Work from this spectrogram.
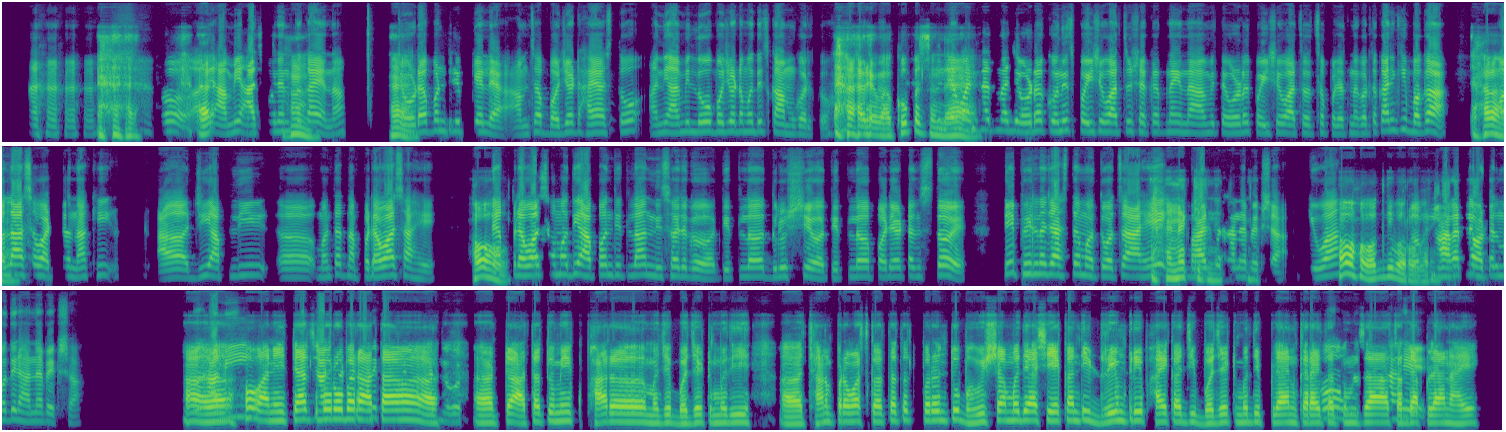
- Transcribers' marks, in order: chuckle; other background noise; chuckle; laughing while speaking: "अरे वाह!"; distorted speech; chuckle; tapping
- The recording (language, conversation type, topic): Marathi, podcast, कमी बजेटमध्ये छान प्रवास कसा करायचा?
